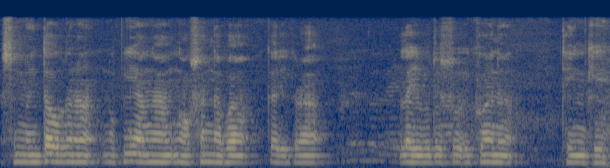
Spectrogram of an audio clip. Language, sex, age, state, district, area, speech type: Manipuri, male, 45-60, Manipur, Tengnoupal, urban, spontaneous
